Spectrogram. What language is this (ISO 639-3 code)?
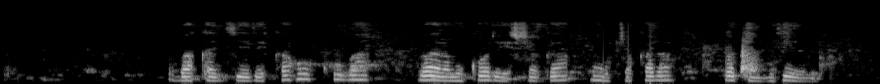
kin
